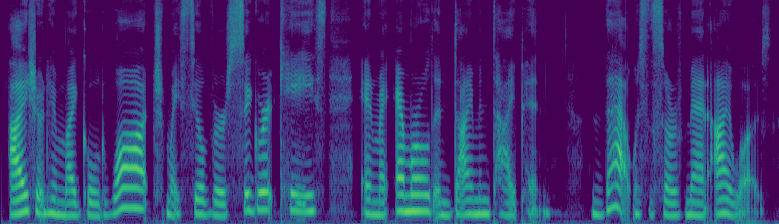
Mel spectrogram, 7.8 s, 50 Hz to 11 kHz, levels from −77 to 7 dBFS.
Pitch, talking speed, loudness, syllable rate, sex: 215 Hz, 185 wpm, -19 LUFS, 5.0 syllables/s, female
